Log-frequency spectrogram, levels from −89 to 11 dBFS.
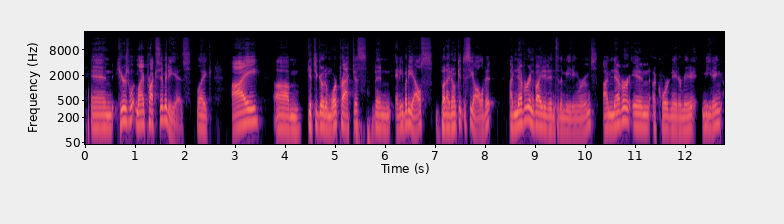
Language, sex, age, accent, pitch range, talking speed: English, male, 30-49, American, 110-145 Hz, 190 wpm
